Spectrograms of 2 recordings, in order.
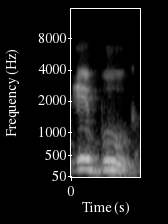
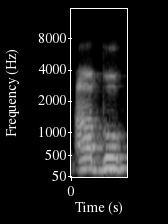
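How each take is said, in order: First: The article is said with an 'ay' vowel. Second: The article is said with an 'uh' vowel. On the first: The speaker calls it right. "আর যদি শুরুতে থাকে তাহলে হচ্ছে এ" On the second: The speaker calls it wrong. "আ book is বলবো না"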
